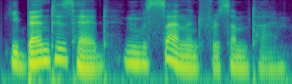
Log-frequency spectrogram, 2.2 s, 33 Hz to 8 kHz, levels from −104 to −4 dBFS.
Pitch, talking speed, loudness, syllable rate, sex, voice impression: 115 Hz, 275 wpm, -21 LUFS, 5.5 syllables/s, male, masculine, adult-like, clear, slightly fluent, refreshing, sincere, friendly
